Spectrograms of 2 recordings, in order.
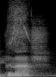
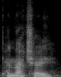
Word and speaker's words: panache: to features you see panache click that actually it's pronounced Panacea it's actually pronounced pan ache thank you very much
